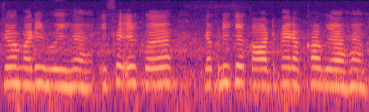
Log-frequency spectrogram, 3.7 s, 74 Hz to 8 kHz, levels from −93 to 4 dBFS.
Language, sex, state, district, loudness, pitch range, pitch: Hindi, female, Chandigarh, Chandigarh, -15 LUFS, 220-240 Hz, 230 Hz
